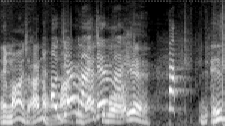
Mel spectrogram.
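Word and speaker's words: Jeremih: Oh, Jerimih.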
